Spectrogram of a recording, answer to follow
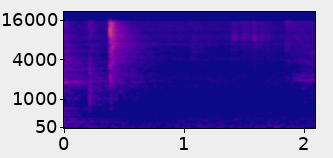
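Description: Quiet room tone, with one brief sharp scratch-like noise about half a second in.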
